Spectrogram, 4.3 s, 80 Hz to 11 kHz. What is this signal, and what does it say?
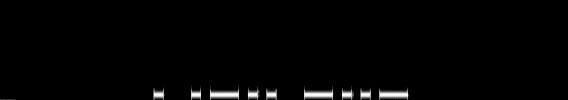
Morse code, heard as a keyed tone, about 17 wpm, 700 Hz. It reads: ELX
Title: USA Call Sign Postfixes - 3 Letters 17wpm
